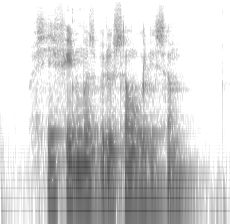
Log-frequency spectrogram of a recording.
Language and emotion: Russian, neutral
